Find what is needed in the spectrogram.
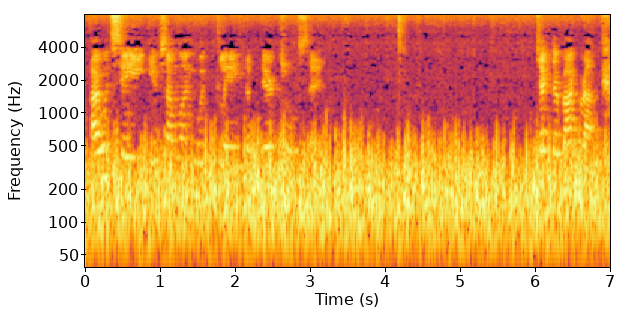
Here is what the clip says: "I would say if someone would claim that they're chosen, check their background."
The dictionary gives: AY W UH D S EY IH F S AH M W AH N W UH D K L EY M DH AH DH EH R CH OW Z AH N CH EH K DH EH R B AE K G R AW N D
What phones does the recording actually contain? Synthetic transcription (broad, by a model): AY W UH D S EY IH F S AH M W AH N W UH D K L EY M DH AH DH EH R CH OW S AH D CH EH K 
